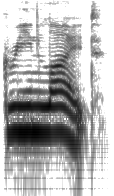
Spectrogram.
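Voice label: "green light", British English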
